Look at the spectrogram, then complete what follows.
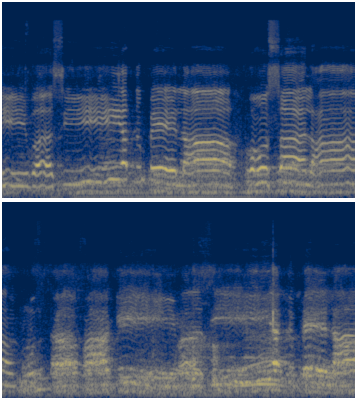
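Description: Men chanting a devotional salutation to the Prophet together in chorus, the sung line rising and falling.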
